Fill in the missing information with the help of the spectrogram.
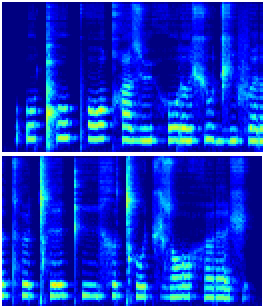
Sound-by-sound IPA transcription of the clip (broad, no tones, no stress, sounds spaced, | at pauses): ʔ o ǃʰ o pʰ ɔ qʰ ɛ z y h o ɾ ə ʃ u d͡ʒ i f ɛ ɾ ə tʰ ø ǀʰ e kʰ i x ə ǀʰ o t͡ʃ z ɔ h œ ɾ ɛ ʃ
